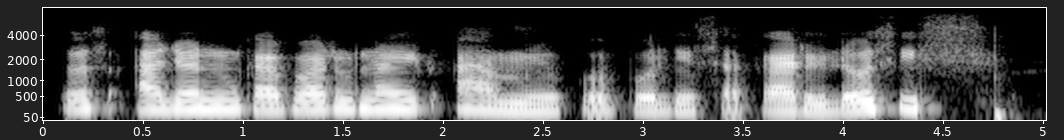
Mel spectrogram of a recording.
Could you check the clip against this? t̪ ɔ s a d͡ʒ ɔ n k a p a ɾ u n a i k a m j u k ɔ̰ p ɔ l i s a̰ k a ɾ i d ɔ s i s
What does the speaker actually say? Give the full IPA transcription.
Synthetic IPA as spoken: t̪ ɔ s a d͡ʒ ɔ n k a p a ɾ u n a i k a m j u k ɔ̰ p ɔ l i s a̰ k a ɾ i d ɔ s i s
